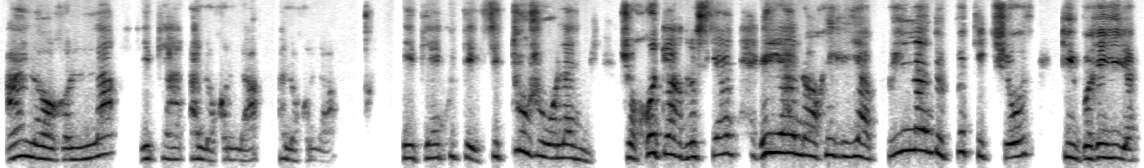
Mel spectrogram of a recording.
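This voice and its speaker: A woman with a French accent leading a children's Sunday school lesson, speaking slowly with exaggerated, exclamatory storytelling for kids. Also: a little high, dark tone, breathy edge, lo-fi sound. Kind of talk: animated lesson for young children.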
